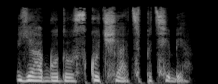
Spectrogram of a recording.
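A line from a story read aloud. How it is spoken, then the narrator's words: Quiet, soft. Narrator (Russian): тихо проговорила Петра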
